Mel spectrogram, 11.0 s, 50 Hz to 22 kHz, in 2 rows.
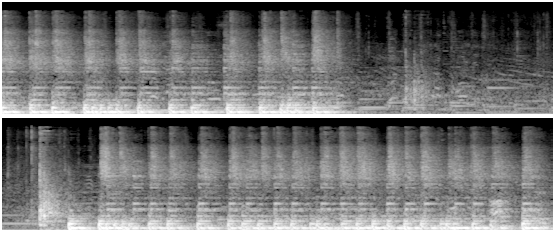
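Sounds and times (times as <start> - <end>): music with fast steady beat: 0.0 - 3.8, 6.2 - 11.0.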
